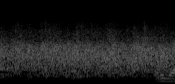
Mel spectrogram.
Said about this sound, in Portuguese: Uma salva de palmas, irmão.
